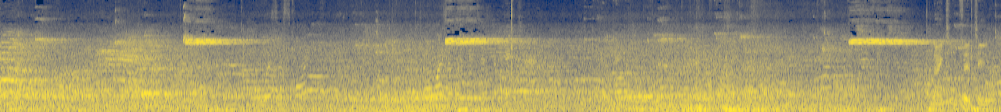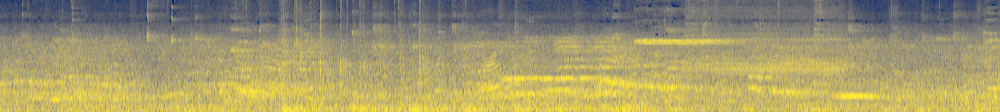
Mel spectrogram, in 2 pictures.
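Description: Girls and spectators chatter and call out in a large echoing gym.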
